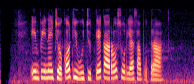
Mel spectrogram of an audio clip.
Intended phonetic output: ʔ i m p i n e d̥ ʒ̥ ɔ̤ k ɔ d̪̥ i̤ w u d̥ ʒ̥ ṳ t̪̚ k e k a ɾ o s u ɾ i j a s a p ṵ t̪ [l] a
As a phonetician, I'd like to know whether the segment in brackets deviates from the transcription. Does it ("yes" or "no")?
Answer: yes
